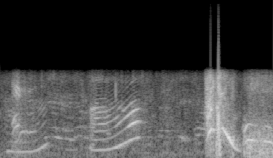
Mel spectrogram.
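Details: Pretend sneeze made to amuse a child, who laughs at it: rising voiced inhalations followed by a sharp, explosive burst, then a brief sound after.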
